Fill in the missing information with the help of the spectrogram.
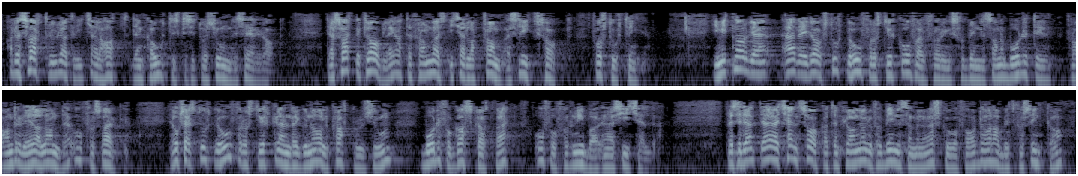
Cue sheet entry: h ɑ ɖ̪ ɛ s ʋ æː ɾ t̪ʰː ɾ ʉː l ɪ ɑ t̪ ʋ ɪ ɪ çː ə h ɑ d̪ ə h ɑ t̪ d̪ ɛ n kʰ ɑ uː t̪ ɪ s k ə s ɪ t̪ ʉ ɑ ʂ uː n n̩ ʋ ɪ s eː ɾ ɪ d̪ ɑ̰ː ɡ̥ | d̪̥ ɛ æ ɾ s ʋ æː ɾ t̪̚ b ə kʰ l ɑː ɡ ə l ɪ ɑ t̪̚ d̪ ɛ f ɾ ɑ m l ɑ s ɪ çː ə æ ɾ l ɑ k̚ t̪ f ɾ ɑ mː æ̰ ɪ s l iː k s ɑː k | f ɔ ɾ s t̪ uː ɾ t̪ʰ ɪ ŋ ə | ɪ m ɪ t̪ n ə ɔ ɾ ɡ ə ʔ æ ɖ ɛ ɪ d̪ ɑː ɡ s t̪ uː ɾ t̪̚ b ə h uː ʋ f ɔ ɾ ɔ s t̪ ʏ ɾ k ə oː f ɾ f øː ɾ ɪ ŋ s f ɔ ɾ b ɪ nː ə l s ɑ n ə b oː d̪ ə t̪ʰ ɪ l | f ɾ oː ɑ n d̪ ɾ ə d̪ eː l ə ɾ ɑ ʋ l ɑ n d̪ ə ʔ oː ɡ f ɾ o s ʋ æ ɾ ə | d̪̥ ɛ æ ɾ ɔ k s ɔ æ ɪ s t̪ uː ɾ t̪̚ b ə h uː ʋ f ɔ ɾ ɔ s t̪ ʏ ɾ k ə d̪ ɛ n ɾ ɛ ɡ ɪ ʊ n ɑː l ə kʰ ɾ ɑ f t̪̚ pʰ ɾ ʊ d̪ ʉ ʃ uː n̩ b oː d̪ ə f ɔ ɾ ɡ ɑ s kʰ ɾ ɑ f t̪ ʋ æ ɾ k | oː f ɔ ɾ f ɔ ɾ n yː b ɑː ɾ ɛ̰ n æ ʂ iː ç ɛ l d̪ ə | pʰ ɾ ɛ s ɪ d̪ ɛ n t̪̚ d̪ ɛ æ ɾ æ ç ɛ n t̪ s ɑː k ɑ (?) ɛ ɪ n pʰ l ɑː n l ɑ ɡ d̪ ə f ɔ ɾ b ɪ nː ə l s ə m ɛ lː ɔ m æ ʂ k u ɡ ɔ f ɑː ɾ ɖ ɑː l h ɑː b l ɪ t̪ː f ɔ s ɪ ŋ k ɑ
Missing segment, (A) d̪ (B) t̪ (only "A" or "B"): B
